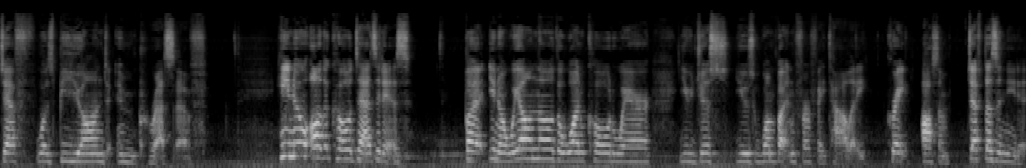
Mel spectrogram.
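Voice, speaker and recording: An unremarkable speaking voice at a fairly slow pace, with lively intonation and big swings in loudness. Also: woman, medium pitch for a woman. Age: 30s. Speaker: YouTuber and pagan priestess. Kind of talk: personal vlog message.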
